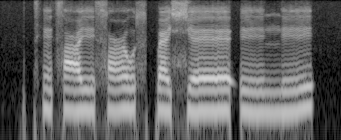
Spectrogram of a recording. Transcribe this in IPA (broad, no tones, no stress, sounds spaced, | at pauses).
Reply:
tʰ ẽ s ʕ eː s ʕ o s p æ ɕ ɛː ʔ eː ŋ e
